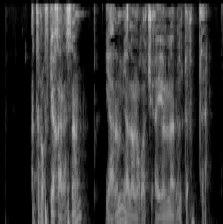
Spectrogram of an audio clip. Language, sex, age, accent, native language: Uzbek, male, 25-34, Buxoro, Uzbek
